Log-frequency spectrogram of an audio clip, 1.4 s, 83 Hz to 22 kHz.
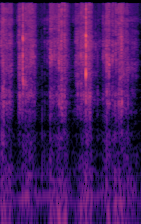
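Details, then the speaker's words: Convoy T6 flashlight after two weeks of carry: dry, gritty pepper-grinder scraping in the cap threads on each twist, with metal flakes or flaking coating seen in the threads. "Listen to that grind. That is like a pepper grinder."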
